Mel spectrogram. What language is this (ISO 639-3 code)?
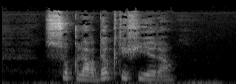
kab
